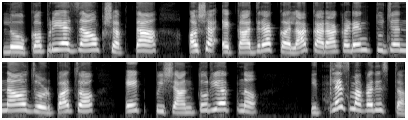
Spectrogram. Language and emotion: Goan Konkani, angry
